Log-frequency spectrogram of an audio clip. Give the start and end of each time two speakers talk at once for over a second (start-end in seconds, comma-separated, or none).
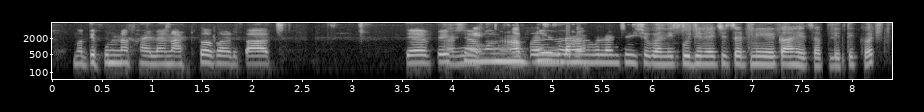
none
